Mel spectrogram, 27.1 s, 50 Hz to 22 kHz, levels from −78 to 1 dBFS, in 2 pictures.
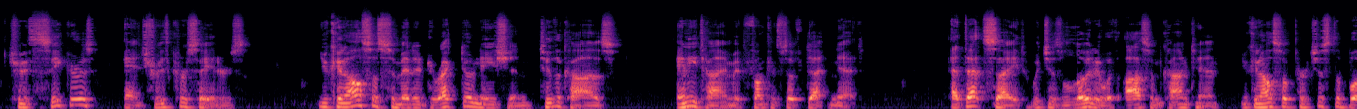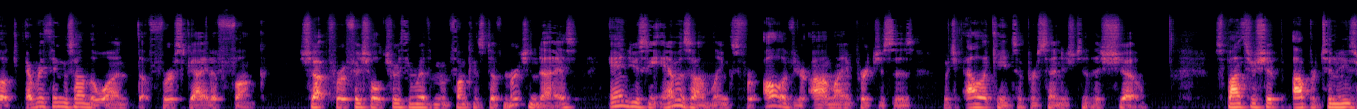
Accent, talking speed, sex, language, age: American, 160 wpm, male, English, 50-69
